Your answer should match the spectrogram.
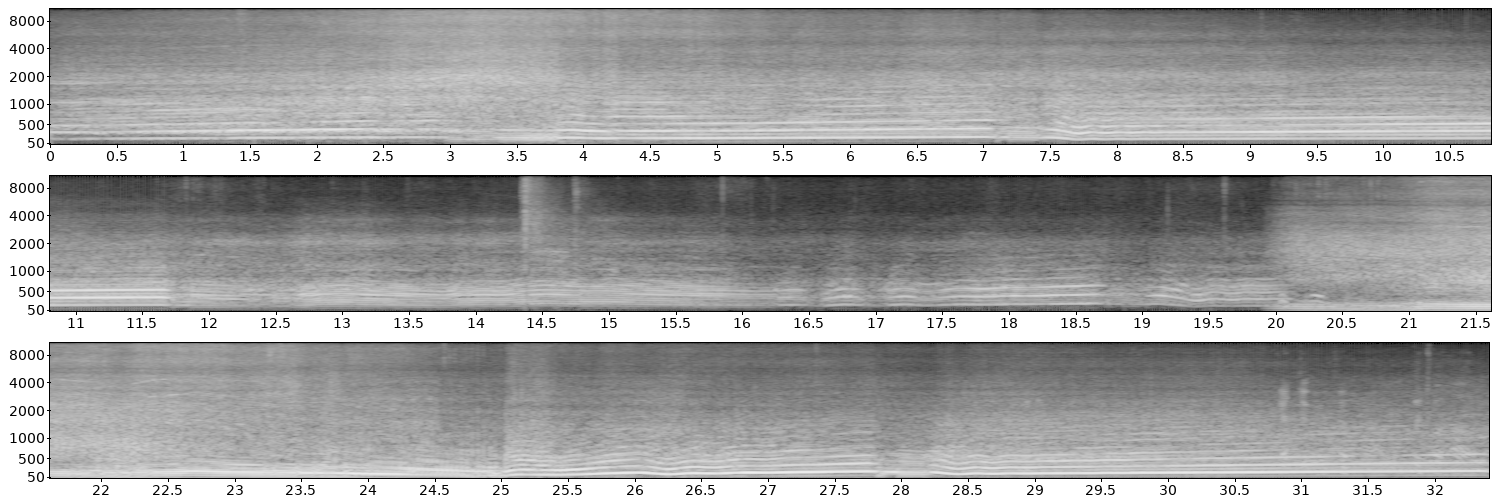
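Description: Rally car engines at full throttle, revs climbing in pitch and breaking at each upshift. The engine fades as the car draws away. Then another car is heard louder and closer, its revs dropping and climbing again through the corners.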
